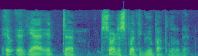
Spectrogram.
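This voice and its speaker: A man's voice: on the low side, fairly quick, a bit bright, breathy edge. Hesitant older man reminiscing. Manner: hesitant, reflective, with fillers and restarts. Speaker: interviewee. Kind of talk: documentary interview.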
